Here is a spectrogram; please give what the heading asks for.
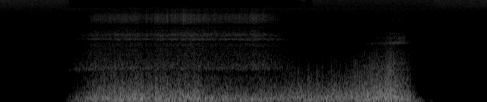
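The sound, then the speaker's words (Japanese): Breath blown into both ears at once to clear away fine earwax. A single steady, soft, breathy rush lasts about three seconds, heard alone, and stops abruptly. “左右同時に息を吹きかけて細かい耳垢を飛ばすわね。”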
